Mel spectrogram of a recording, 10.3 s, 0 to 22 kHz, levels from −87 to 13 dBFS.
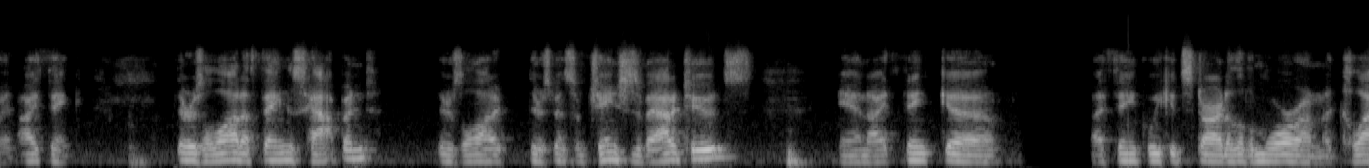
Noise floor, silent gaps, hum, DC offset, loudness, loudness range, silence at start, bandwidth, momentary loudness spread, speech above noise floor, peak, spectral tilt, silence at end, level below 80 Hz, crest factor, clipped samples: -52 dBFS; 7.80-8.18 s; none; under 0.1%; -27 LUFS; 3 LU; 0 s; 8 kHz; 15 LU; 26 dB; -8 dBFS; -5.5 dB/octave; 0 s; -66 dBFS; 18 dB; under 0.1%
